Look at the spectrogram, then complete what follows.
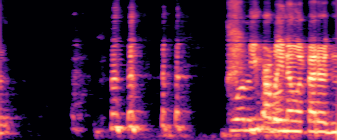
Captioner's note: laughs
